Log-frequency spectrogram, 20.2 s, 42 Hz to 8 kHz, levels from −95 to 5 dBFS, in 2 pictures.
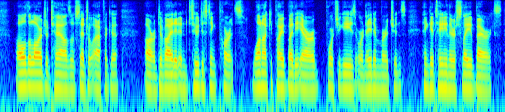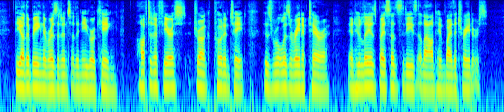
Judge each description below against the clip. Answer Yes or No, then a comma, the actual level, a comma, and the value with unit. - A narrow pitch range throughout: Yes, narrow, 1.6 semitones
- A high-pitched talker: No, low, 125 Hz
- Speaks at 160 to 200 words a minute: Yes, average, 170 wpm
